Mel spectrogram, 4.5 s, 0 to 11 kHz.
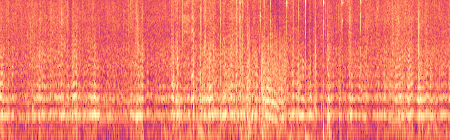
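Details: Wild honey bees at a large forest hive about 100 feet up a tree during a honey harvest: a steady, dense, low humming drone throughout, with scattered crackling and rustling noises on top.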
